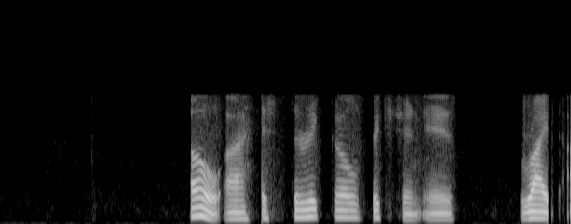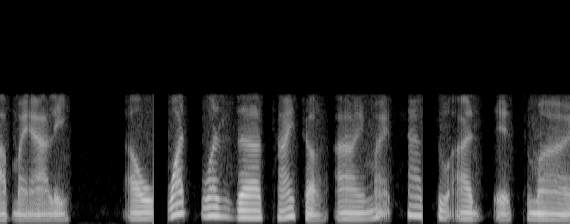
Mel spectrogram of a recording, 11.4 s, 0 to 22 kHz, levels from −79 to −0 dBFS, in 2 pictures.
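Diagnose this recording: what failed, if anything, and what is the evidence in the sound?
The failure is in the network: packets were dropped and the receiver played silence in their place, so this is packet loss filled with silence. The speech cuts to dead silence, with hard edges, at 0.81 s (50 ms), 2.60 s (30 ms), 5.49 to 5.71 s (150 ms scattered in short runs), 7.25 s (150 ms) and 9.94 s (100 ms). Every gap is a multiple of 10 ms, which fits 10 ms packets. The narrowband G.711 telephone coding carries through the gaps.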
